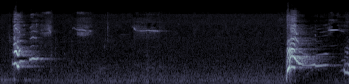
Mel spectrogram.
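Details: Dog sounds meant to scare cats: two sharp, high yelping barks about four seconds apart, each sliding down in pitch, with faint whines between.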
